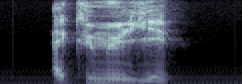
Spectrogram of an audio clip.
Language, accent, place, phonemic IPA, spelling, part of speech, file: French, France, Lyon, /a.ky.my.lje/, accumuliez, verb, LL-Q150 (fra)-accumuliez.wav
- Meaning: inflection of accumuler: 1. second-person plural imperfect indicative 2. second-person plural present subjunctive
